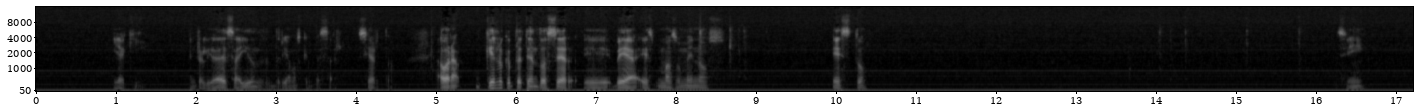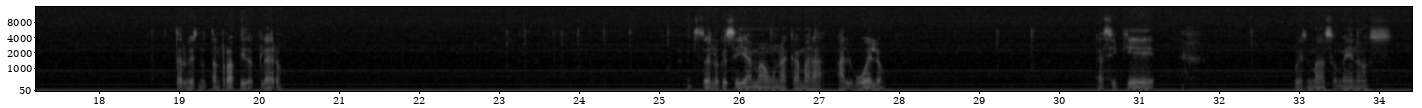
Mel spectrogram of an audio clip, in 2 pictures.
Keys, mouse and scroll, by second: 4.9 Escape, 6.1 ctrl+z, 8.6 shift+f, 10.4 scroll up 1, 11.0-11.7 scroll up 2, 12.0 scroll up 2, 14.0 Up, 15.1 Up, 23.0 Up, 29.2 Up, 32.3 Up.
